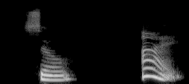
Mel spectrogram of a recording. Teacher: I is the final and it is the fourth tone.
